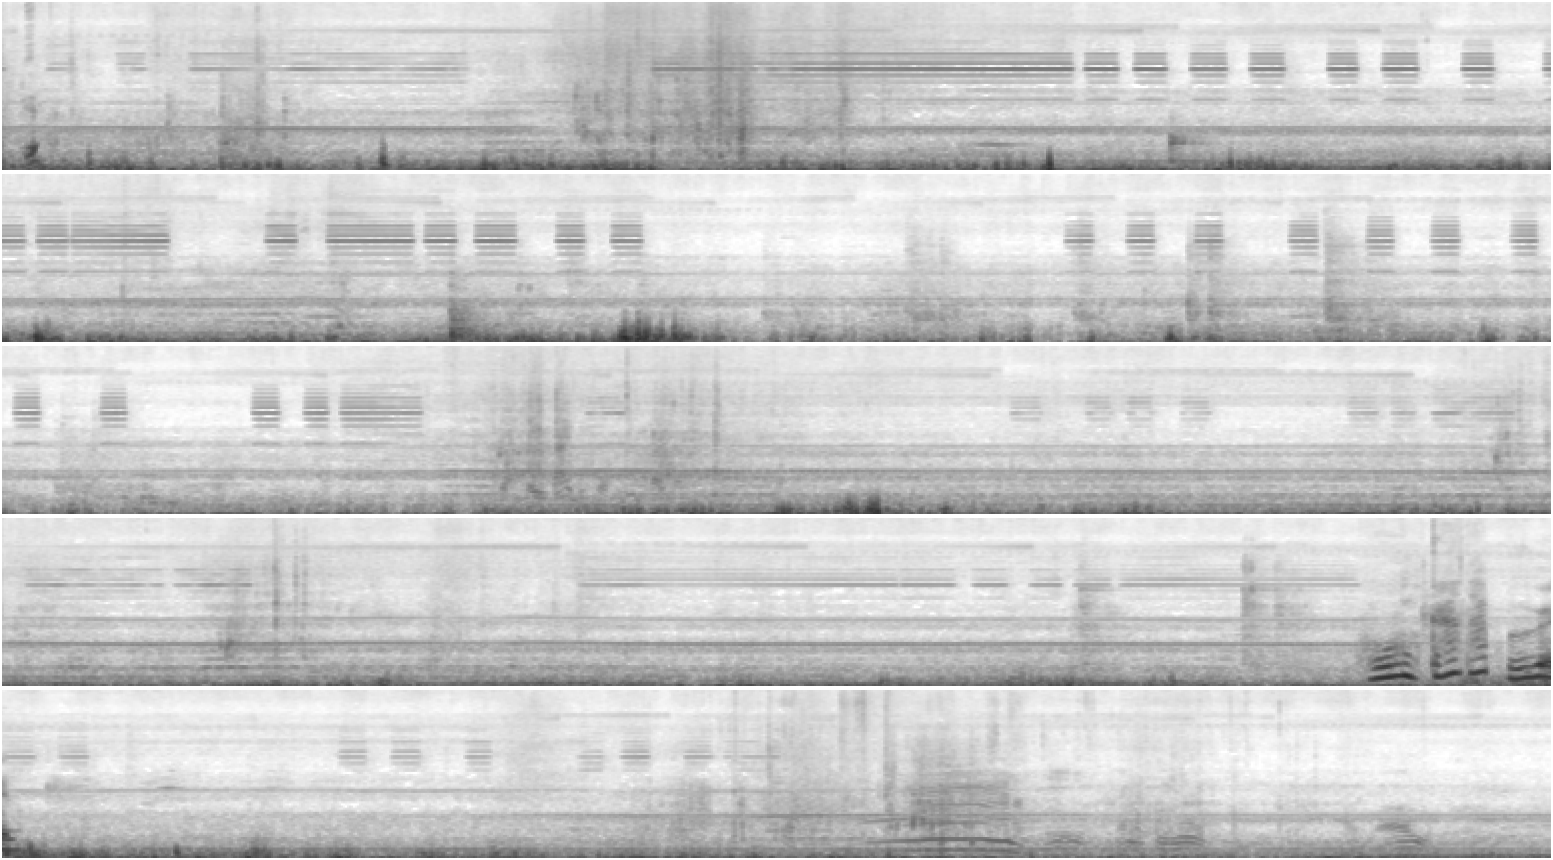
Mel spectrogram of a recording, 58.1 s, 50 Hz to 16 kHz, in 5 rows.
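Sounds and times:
high-pitched electrical whine: 0.0s - 58.0s
wind rumble on microphone: 0.0s - 58.0s
wading through grass: 3.8s - 7.1s, 26.5s - 28.8s, 34.2s - 37.3s, 50.2s - 55.8s
high-pitched electronic beeping: 4.9s - 13.0s, 13.6s - 16.5s, 39.0s - 47.2s, 49.0s - 52.7s.

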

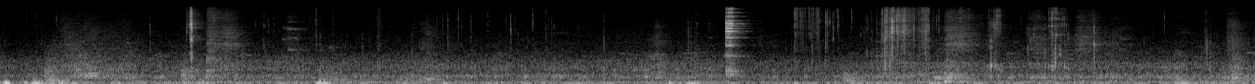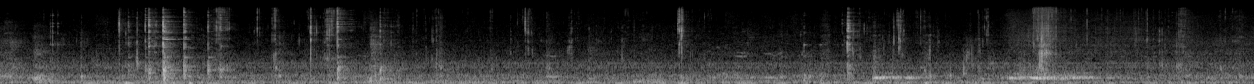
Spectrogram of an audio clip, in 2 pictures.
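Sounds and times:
chewing crusty bread: 1.8s - 7.1s, 7.8s - 25.0s
metal spoon clinking on glass: 7.2s - 7.6s.

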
